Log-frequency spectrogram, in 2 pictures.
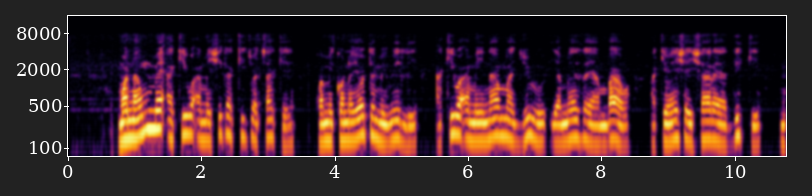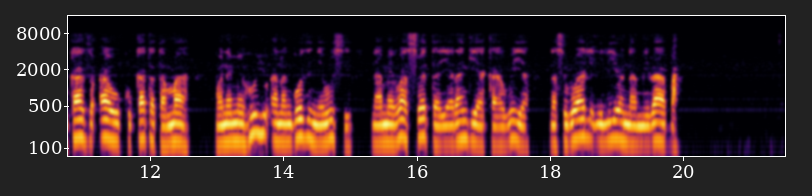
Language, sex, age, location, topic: Swahili, male, 18-24, Nairobi, health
